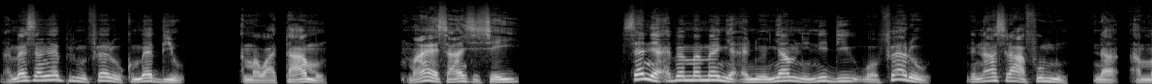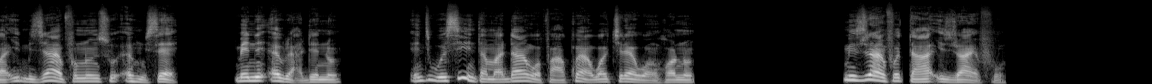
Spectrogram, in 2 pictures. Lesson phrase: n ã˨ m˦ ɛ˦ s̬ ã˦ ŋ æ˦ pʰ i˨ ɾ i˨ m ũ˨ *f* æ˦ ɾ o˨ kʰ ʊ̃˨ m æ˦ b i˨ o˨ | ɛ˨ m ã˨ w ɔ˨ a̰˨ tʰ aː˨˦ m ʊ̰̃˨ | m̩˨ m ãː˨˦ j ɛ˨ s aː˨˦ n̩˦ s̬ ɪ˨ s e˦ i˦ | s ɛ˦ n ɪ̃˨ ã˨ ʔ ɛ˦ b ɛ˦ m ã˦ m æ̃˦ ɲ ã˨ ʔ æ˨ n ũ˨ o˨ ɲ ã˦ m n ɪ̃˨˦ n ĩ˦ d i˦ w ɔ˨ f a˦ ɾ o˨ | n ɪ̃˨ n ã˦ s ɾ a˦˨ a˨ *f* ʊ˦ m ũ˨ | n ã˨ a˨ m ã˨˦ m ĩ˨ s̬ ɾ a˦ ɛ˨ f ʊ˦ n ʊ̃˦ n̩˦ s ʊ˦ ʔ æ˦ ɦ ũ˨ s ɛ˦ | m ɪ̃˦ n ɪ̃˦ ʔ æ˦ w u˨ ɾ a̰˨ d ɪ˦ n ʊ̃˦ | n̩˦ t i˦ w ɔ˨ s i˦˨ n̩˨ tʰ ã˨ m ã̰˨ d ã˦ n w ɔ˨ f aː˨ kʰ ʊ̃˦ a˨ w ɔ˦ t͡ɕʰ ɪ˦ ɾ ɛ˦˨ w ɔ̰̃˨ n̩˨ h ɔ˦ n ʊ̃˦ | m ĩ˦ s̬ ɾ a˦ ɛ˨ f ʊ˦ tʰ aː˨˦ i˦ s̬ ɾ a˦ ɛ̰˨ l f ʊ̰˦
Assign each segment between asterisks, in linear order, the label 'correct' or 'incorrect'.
correct, correct

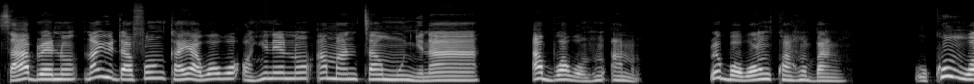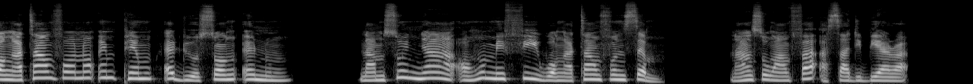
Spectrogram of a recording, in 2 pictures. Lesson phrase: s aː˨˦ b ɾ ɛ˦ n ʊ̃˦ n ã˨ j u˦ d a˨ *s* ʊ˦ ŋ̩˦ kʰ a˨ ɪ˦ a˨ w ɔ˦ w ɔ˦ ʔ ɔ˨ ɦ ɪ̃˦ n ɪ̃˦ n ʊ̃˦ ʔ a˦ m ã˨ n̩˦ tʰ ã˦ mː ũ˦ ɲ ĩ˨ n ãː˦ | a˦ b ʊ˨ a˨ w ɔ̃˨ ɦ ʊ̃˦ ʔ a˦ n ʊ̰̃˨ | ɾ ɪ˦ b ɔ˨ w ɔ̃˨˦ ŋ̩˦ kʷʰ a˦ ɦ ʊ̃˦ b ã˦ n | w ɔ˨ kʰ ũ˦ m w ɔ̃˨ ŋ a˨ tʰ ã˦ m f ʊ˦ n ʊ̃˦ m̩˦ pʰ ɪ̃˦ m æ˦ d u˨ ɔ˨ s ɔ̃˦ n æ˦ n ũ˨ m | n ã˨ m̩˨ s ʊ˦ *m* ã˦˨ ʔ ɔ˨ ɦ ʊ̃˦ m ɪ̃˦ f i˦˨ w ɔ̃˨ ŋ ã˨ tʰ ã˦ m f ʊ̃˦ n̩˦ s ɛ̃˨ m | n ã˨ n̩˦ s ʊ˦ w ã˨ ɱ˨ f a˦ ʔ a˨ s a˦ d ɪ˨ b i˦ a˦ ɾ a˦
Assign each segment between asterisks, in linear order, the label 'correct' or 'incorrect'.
incorrect: f, incorrect: ɲ

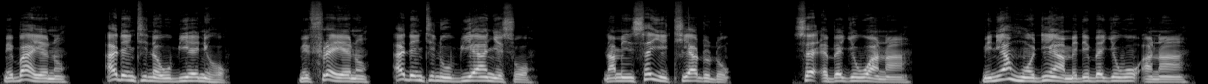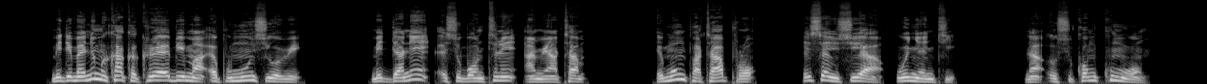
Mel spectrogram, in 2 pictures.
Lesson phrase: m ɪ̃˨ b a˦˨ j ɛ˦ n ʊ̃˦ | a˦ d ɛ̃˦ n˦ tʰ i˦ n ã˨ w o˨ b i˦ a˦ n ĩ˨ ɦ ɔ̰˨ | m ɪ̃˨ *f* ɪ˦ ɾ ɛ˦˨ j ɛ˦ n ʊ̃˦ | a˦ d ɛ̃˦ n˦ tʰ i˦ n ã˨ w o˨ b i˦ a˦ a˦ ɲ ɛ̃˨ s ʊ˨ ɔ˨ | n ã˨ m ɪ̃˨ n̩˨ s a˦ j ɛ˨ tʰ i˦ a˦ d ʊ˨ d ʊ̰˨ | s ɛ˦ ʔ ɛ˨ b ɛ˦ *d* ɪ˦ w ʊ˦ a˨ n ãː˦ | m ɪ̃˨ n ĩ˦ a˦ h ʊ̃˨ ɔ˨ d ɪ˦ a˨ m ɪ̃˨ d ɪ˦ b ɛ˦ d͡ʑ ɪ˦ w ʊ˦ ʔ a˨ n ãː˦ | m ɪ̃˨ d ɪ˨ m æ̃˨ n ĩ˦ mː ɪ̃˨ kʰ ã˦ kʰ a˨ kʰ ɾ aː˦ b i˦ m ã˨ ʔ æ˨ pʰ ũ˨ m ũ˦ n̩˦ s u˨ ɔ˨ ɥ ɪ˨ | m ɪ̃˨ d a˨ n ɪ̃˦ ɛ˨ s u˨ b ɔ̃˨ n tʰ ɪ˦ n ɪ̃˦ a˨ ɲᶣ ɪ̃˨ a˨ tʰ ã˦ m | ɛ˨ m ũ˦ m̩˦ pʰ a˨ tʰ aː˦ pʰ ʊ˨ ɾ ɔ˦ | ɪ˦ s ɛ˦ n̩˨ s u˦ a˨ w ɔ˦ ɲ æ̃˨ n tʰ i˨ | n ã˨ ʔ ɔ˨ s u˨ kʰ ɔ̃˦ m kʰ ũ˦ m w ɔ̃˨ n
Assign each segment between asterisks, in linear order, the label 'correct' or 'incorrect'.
correct, incorrect: d͡ʑ

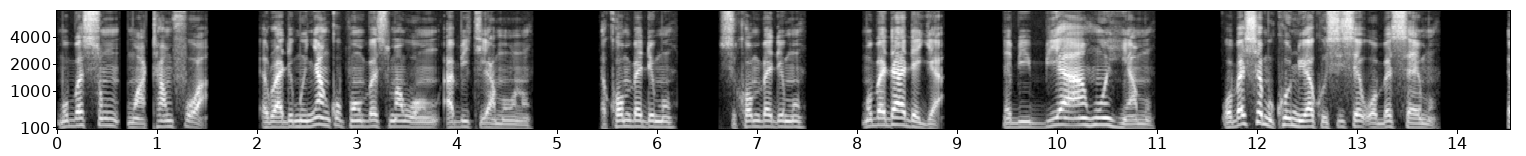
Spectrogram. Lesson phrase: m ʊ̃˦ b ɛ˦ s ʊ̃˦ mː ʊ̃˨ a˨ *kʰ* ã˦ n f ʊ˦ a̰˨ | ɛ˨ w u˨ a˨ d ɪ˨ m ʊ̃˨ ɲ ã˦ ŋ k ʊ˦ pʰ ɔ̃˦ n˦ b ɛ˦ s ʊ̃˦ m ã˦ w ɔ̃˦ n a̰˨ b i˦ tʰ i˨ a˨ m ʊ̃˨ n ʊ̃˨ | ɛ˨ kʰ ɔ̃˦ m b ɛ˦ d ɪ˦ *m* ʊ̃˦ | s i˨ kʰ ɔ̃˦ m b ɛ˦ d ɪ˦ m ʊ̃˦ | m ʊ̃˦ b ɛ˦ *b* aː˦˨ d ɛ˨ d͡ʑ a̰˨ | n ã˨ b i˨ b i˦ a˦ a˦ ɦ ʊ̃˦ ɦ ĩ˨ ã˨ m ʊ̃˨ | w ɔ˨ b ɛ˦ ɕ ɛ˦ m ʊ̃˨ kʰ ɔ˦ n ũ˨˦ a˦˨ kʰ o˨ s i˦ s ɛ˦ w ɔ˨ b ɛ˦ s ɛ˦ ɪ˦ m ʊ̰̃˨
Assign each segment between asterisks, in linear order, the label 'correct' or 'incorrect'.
incorrect: tʰ, correct, incorrect: d

